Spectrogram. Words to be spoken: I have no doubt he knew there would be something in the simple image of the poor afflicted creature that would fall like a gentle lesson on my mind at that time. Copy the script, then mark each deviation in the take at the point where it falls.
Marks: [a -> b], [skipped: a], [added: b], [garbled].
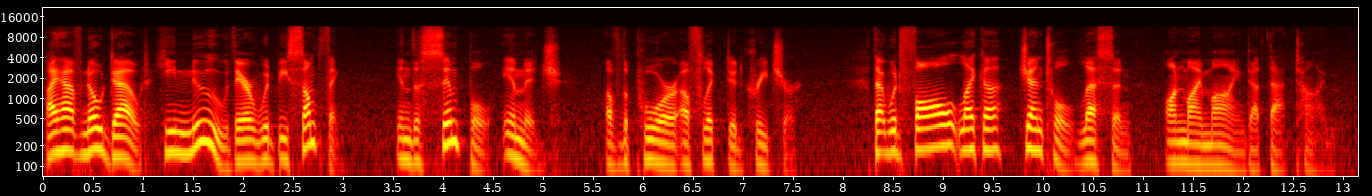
I have no doubt he knew there would be something in the simple image of the poor afflicted creature that would fall like a gentle lesson on my mind at that time.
